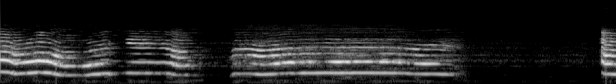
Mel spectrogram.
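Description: A man singing unaccompanied, holding long high vowel notes in two phrases with a wavering pitch and a short break about two seconds in. The voice cuts off about a second and a half before the end.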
